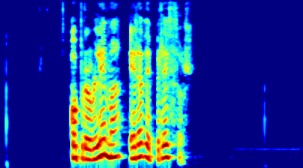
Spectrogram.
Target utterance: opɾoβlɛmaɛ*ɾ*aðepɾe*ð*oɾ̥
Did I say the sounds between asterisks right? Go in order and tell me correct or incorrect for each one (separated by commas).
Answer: correct, incorrect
